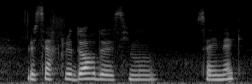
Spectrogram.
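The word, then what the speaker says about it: Sinek: cercle d'or de Simon saineek sineek je prononce à la française le cercle d'or c'est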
